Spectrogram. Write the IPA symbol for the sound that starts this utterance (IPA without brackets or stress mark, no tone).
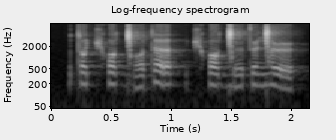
t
